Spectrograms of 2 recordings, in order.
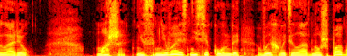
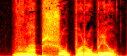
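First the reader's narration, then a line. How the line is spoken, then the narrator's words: Through gritted teeth. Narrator (Russian): сообщила она сквозь зубы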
